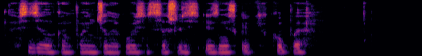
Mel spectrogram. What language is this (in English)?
Russian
